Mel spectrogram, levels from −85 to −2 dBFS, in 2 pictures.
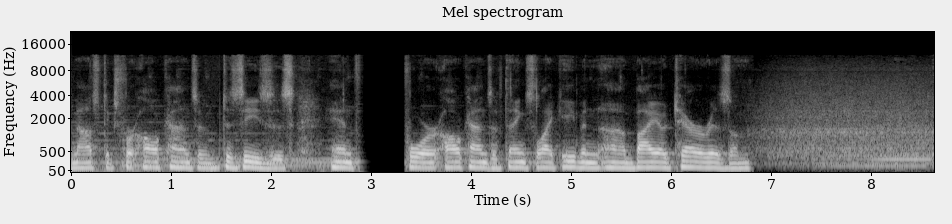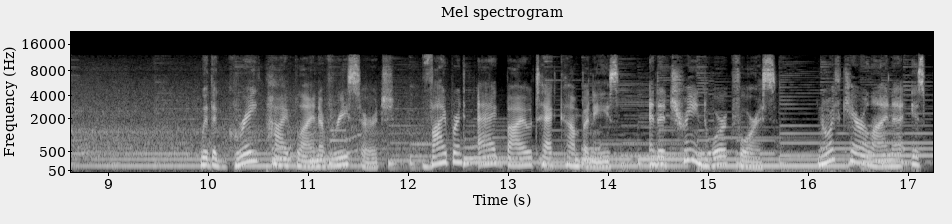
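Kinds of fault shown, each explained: Call audio freeze: At 2.87 s the sound stops moving forward and the last moment is stretched into a fading buzz that sinks to silence for about 0.35 s. The audio resumes at 3.35 s exactly where it left off. Nothing is lost, but about 0.46 s of delay has been inserted. The likely cause is packets held up in transit, leaving the receiver's jitter buffer empty until they arrived.
Jitter buffer speed-up: From 9.93 s to 17.24 s the audio runs about 6% faster while the pitch stays unchanged. The receiver is trimming tiny slices, each one or a few pitch periods long, over and over. This drains the extra audio that built up in its buffer. Together the cuts remove roughly 0.4 s, so this stretch sounds slightly hurried. The Opus call coding underneath adds its usual coding noise and a soft top end near 12 kHz.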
